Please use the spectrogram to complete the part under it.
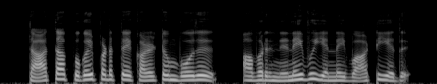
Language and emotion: Tamil, sad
